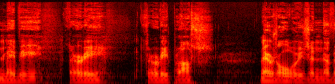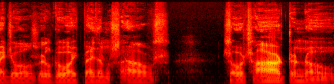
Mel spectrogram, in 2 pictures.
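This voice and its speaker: A man's put-on character voice, very deep and low, monotone and flat, at a very slow pace with long, frequent pauses, on a very clean recording with a silent background. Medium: actual play. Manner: slow, relaxed.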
